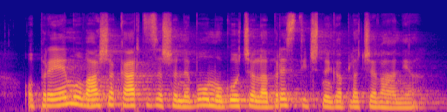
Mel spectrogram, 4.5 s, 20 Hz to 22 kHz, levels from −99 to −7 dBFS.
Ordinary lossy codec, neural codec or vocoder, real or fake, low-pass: none; vocoder, 48 kHz, 128 mel bands, Vocos; fake; 14.4 kHz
